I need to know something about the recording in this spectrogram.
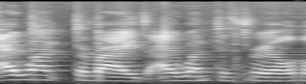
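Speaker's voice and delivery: ordinary talk, nothing marked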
